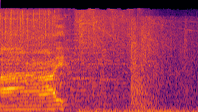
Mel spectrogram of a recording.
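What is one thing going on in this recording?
A loud explosion booms and crackles.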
